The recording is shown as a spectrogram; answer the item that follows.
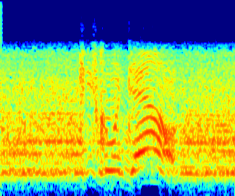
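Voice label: English aircraft destroyed mood med; War Thunder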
